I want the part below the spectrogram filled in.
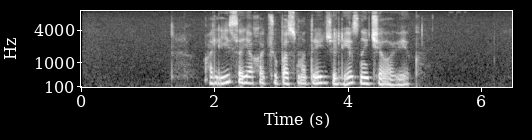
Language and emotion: Russian, neutral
